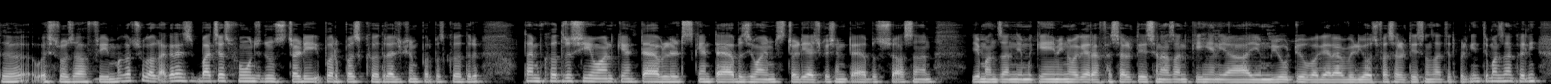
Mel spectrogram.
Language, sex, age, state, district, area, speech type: Kashmiri, male, 18-30, Jammu and Kashmir, Budgam, rural, spontaneous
